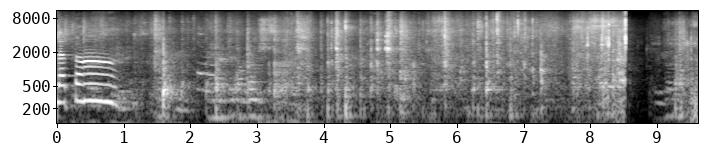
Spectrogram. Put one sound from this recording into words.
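Cardboard and paper rustle and crinkle as a box is unpacked.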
